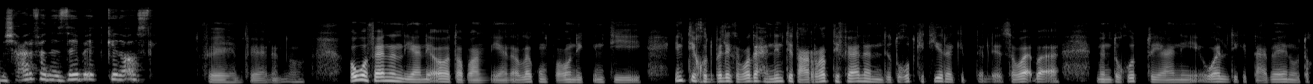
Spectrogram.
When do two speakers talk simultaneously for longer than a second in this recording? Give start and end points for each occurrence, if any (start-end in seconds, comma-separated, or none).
none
